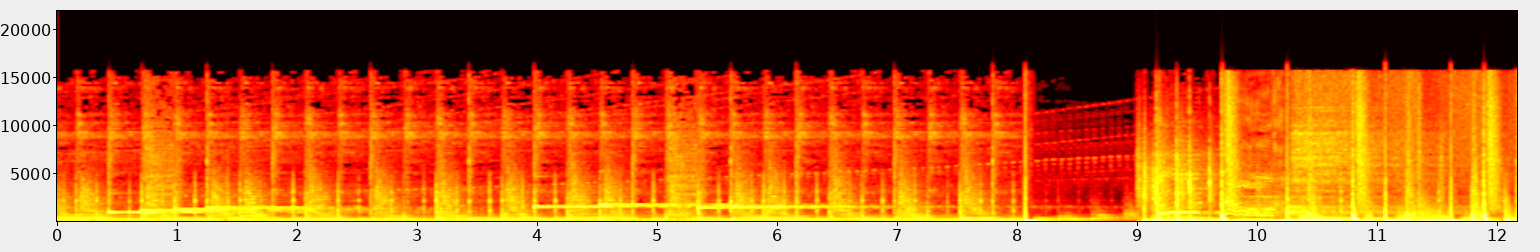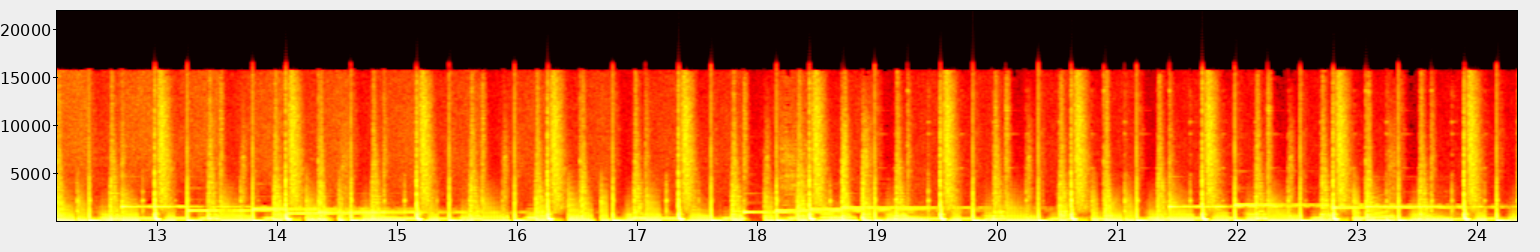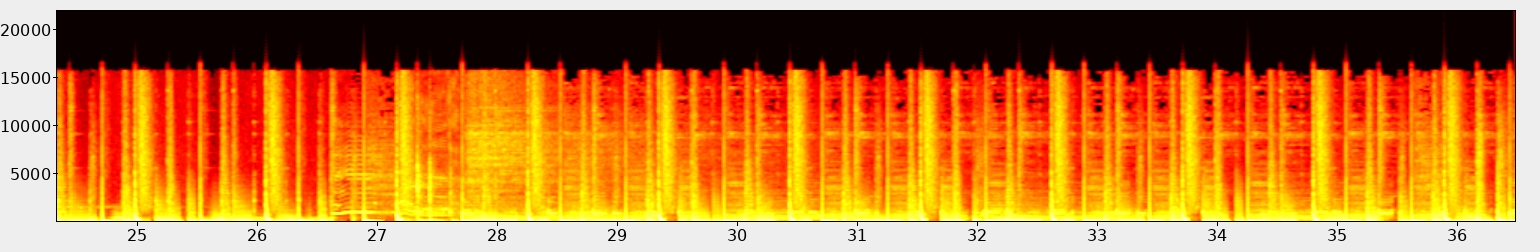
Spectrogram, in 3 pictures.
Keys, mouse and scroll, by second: 0.4 click, 0.7 middle click, 1.2-2.2 drag, 2.6 g, 2.8 t, 3.0 y, 5.4 click, 6.6 g, 6.7 y, 8.5 click, 9.0-9.6 middle drag, 9.6 click, 10.0 typing, 12.4 Tab, 13.2-19.1 drag, 32.5 click, 33.4-35.0 drag, 35.4 click, 36.3 click.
